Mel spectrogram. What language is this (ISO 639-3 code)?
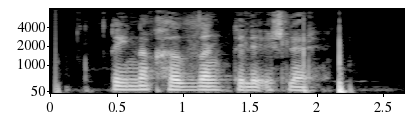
bak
